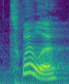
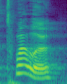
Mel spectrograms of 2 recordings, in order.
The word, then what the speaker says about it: Twilla: her sister she says twiller and i'm like yes it's twilla but everybody says twiller wait say you guys you gotta say yes i lla but most people would just say twilla wait wait wait wait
